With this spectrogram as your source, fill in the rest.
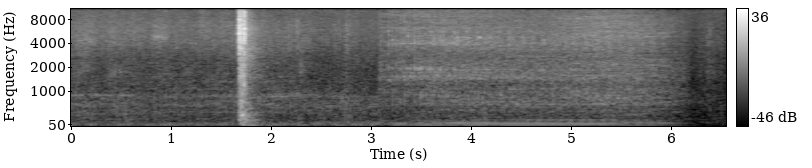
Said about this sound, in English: Oh, here's our taxi, sir.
